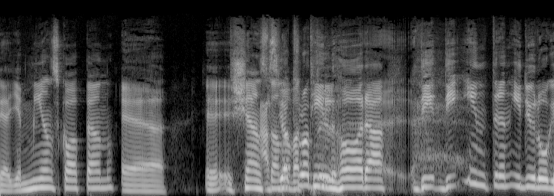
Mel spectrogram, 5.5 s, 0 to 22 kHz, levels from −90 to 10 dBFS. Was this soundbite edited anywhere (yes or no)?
yes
